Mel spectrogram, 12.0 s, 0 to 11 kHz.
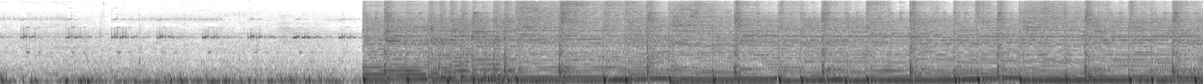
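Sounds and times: loud rock music: 3.6 - 12.0.

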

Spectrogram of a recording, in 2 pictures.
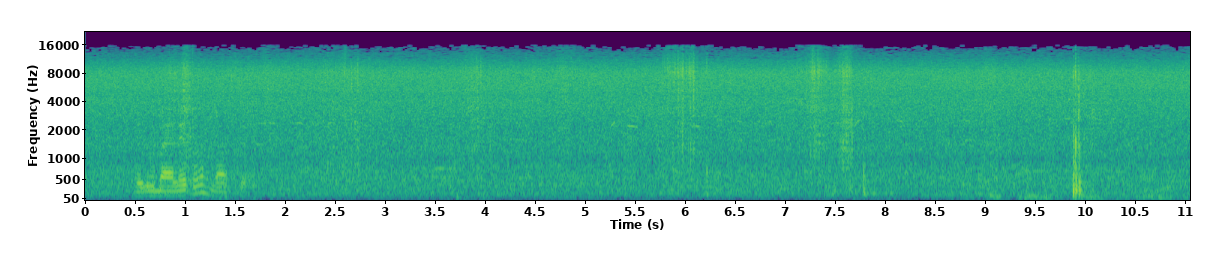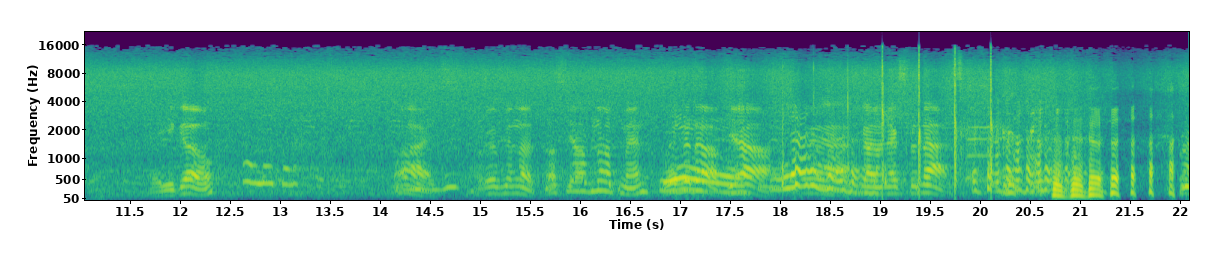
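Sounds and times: running water: 0.0 - 22.0
coconut husk fibres tearing: 5.7 - 6.3, 7.1 - 7.9.

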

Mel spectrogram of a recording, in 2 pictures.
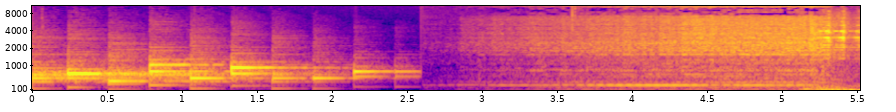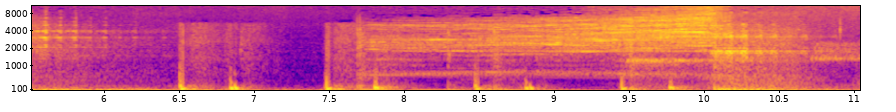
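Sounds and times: heartbeat-like thumps: 6.0 - 10.8.

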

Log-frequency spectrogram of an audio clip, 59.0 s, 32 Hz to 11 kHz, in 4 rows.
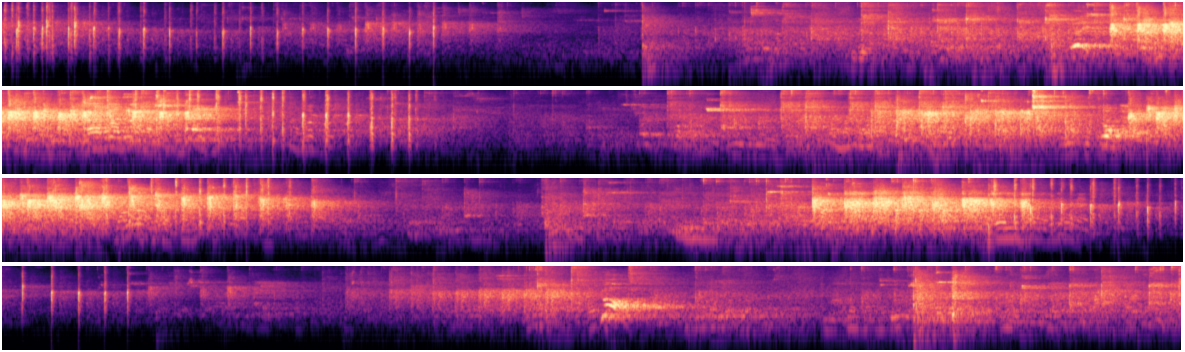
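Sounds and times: voices in a large hall: 0.0 - 59.0
table tennis ball hits: 7.4 - 14.1, 23.1 - 28.5, 35.0 - 42.1.

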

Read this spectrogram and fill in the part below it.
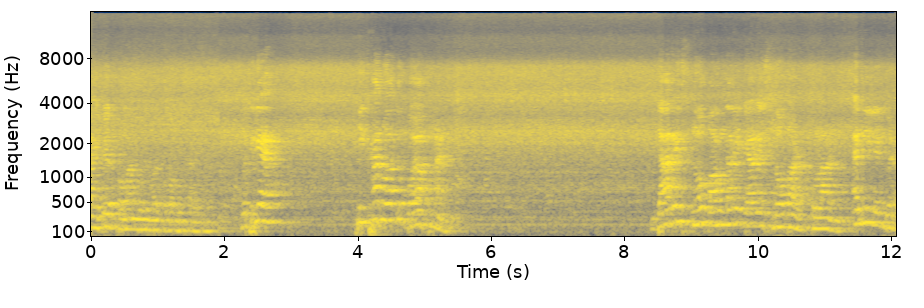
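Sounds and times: room noise hiss: 0.0 - 12.0.

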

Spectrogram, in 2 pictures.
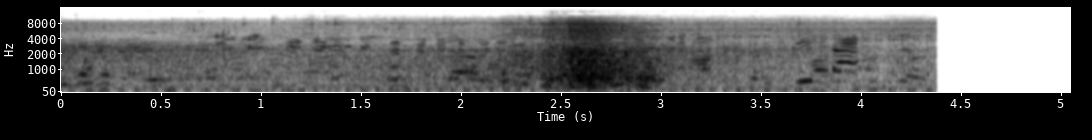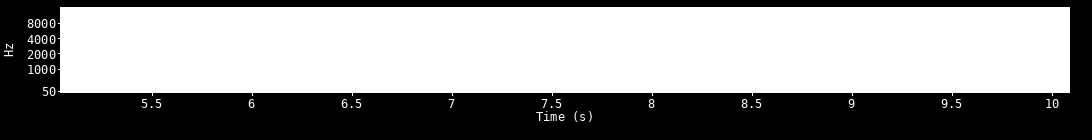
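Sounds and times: wave washing onto sand: 2.0 - 3.4.

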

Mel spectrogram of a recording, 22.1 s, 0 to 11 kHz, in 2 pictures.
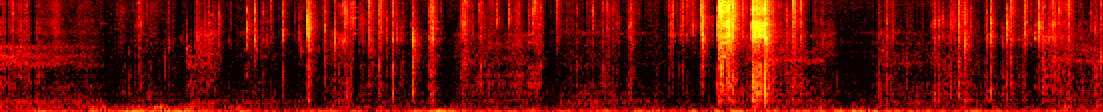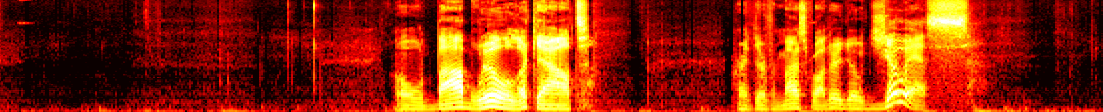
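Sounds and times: plastic wrapper crinkling: 1.3 - 11.0
plastic wrapper tearing: 2.0 - 8.2, 8.8 - 10.8.

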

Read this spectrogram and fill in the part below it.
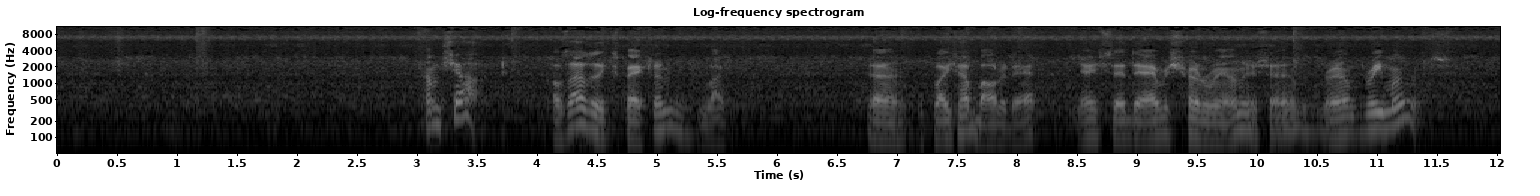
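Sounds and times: background hiss: 0.0 - 12.0
insects chirring: 0.0 - 12.0.

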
